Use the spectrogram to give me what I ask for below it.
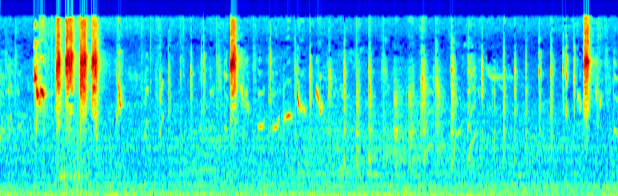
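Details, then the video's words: Different budgerigars singing: an early burst of five loud, scratchy chatters, then a fast run of clicks, ticks and short whistled notes, with a few more loud squawks later. "Chant perruches"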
